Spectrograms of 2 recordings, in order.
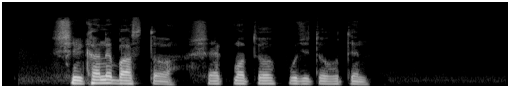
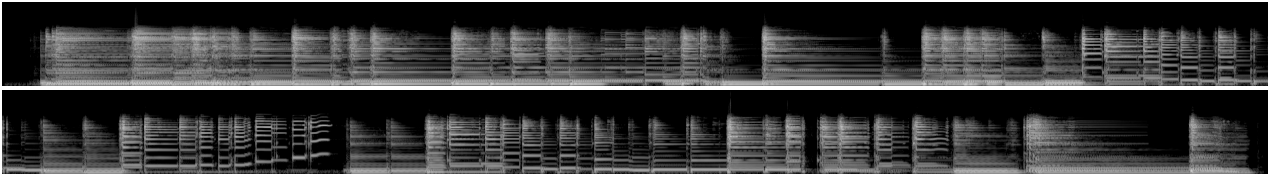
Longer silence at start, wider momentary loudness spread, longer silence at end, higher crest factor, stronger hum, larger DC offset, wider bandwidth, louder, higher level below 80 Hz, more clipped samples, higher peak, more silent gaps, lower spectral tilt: first, 0.55 s vs 0.4 s; about the same, 14 LU vs 12 LU; first, 1.4 s vs 0.15 s; about the same, 20 dB vs 22 dB; neither; neither; first, 10.5 kHz vs 7.2 kHz; about the same, -21 LUFS vs -20 LUFS; second, -62 dBFS vs -40 dBFS; neither; about the same, 0 dBFS vs 0 dBFS; neither; first, -6.5 dB/octave vs -5 dB/octave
